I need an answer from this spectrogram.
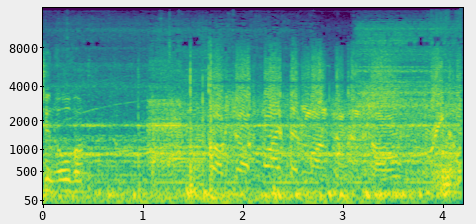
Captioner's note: Control over radio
